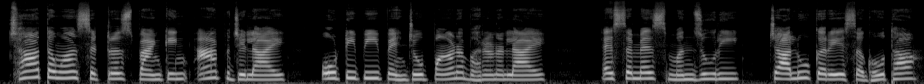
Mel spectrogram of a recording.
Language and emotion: Sindhi, neutral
